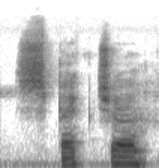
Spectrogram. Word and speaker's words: Spectra: again Odyssey it's called Spectre how do you spell that it says Odyssey rainbow Edition Spectra oh yeah Spectra spect R A this is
